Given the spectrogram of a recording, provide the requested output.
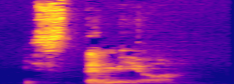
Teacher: I'm putting a strong accent before the m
